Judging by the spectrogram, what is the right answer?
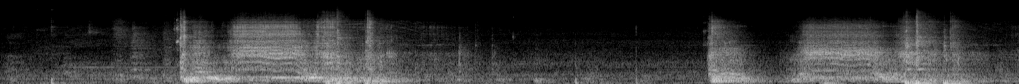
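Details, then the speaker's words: John Deere 530 two-cylinder tractor, not run for a while, cold winter weather, battery known shot, given a starting aid: two rough cranking bursts with uneven chuffs that try to catch but die away; hard starting, cold engine reluctant to fire. "It's trying. Give it a little bit of throttle."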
